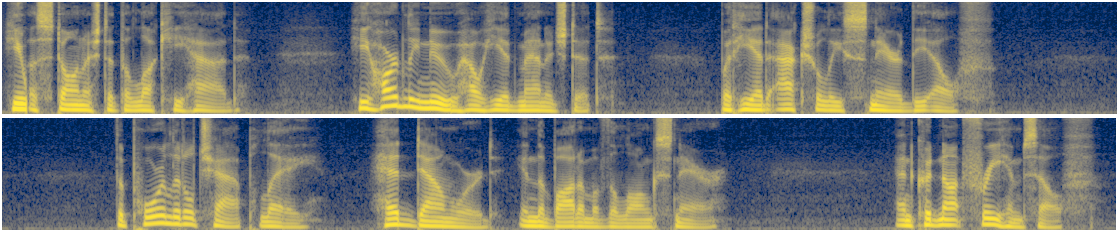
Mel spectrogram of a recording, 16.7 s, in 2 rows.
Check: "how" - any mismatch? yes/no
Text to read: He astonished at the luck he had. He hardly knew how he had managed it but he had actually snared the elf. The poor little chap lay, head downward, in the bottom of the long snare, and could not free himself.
no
